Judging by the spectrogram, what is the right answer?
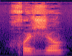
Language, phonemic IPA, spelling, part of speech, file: Navajo, /hóʒṍ/, hózhǫ́, verb / noun / adverb, Nv-hózhǫ́.ogg
- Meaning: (verb) it is beautiful, peaceful, harmonious, nice; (noun) beauty and harmony, peace, balance, happiness and contentment, wholeness, goodness; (adverb) 1. well 2. very, extremely 3. very much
